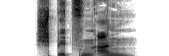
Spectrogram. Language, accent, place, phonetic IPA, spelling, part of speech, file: German, Germany, Berlin, [ˌʃpɪt͡sn̩ ˈan], spitzen an, verb, De-spitzen an.ogg
- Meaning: inflection of anspitzen: 1. first/third-person plural present 2. first/third-person plural subjunctive I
